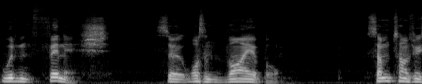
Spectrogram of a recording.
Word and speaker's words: viable: it's an adjective and the stress is on thy viable the main meaning we know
